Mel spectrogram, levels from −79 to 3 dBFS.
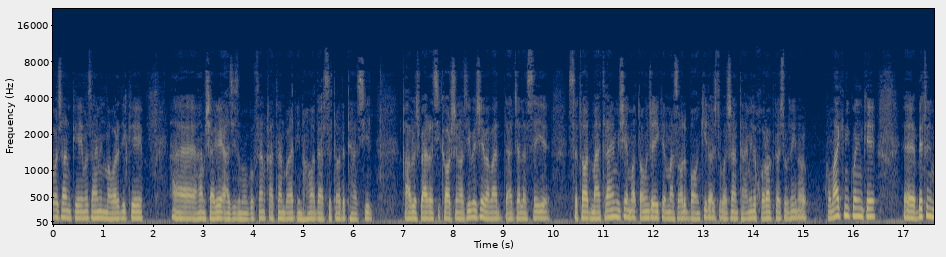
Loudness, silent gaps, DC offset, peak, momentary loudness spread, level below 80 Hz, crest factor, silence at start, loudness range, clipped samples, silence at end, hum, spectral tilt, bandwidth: -21 LUFS; none; under 0.1%; -4 dBFS; 6 LU; -40 dBFS; 16 dB; 0 s; 2 LU; under 0.1%; 0 s; none; -7.5 dB/octave; 10 kHz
